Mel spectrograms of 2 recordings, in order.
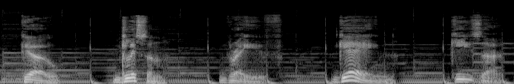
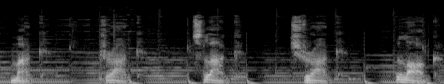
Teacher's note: break and plaque the sound is a voiced feel uplosive sound it is voiced because it is produced with the vibration of the vocal cords which makes it prominent in articulation even though it is a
